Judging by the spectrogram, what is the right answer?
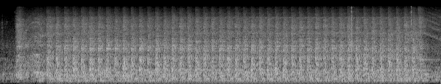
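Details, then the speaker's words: GM 1.4-liter GDI Chevy Cruze engine training bench, case study three (engine starts, runs a while, stalls, will not restart): steady rapid cranking for about four seconds that never catches, a crank-no-start from an instructor-set wiring fault. "no start all right this is what happened to the student"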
